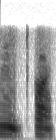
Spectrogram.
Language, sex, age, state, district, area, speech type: Assamese, male, 18-30, Assam, Jorhat, urban, conversation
